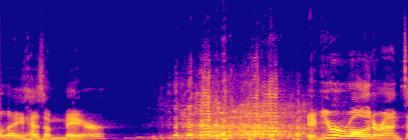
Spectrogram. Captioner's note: laughter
